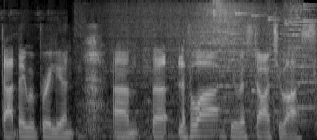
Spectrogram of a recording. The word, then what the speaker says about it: La Voix: Is the actual pronunciation of that. I called her Lavoie, but it's actually Lavoie, as in voila.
